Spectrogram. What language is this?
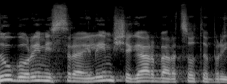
Hebrew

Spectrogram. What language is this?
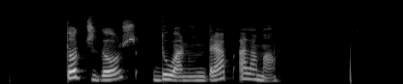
Catalan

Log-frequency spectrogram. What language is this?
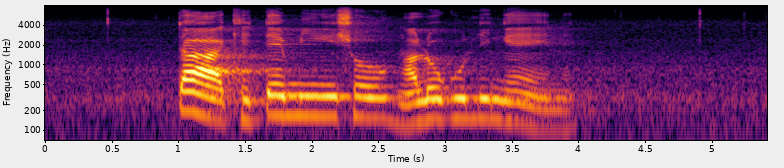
Swati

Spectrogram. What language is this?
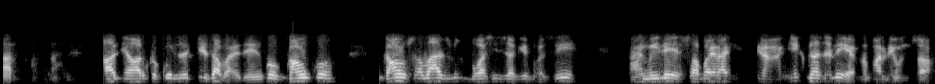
Nepali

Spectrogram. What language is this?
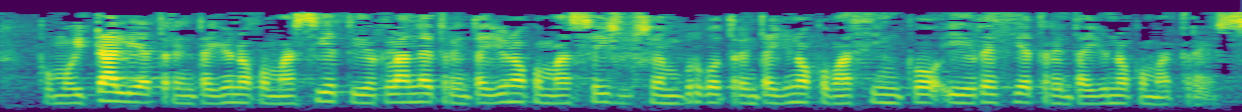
Spanish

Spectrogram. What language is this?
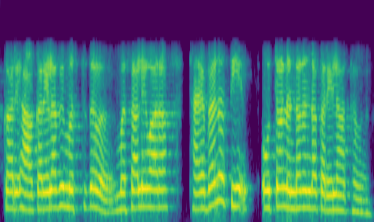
Sindhi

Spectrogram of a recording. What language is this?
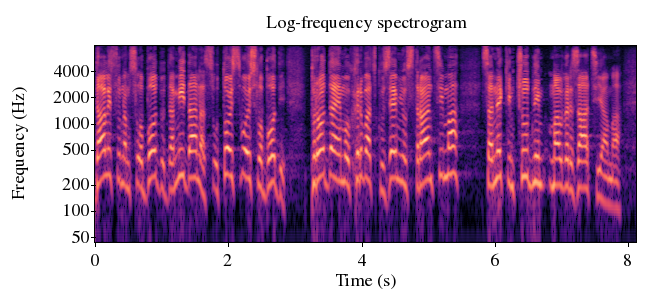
Croatian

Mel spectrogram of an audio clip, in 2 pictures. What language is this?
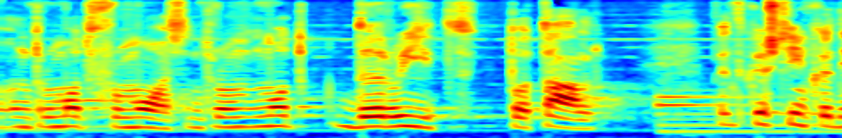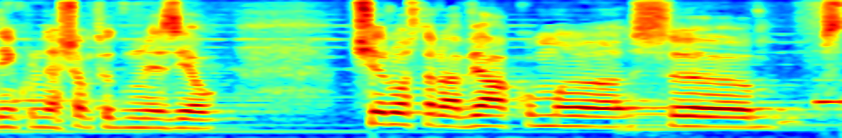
Romanian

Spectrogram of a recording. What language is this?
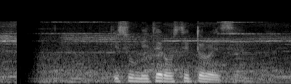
Bangla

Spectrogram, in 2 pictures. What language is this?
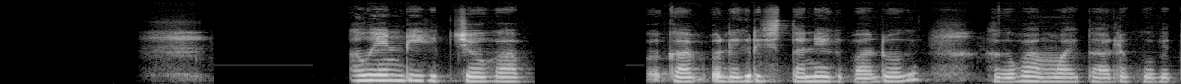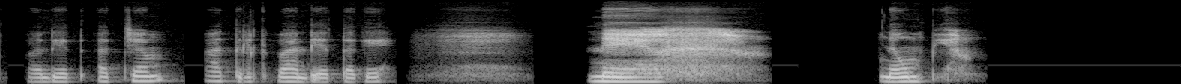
Kalenjin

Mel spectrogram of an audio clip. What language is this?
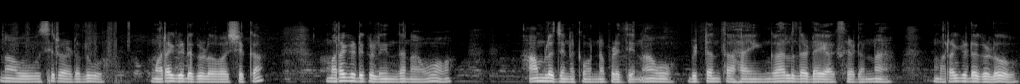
Kannada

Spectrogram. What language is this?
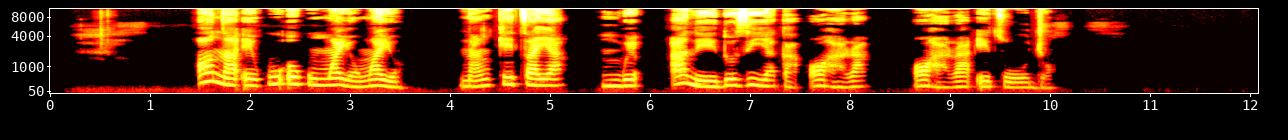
Igbo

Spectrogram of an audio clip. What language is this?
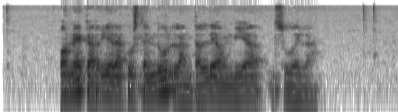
Basque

